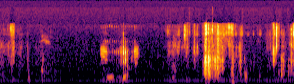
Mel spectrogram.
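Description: Near silence with faint clicks and clinks of small metal charms on a chain being handled, a short cluster of them about three seconds in.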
